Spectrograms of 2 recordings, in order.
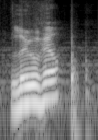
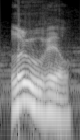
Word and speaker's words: Louisville: Louisville. Oh, okay. I respect this. Louisville. That's how they pronounce it down there.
